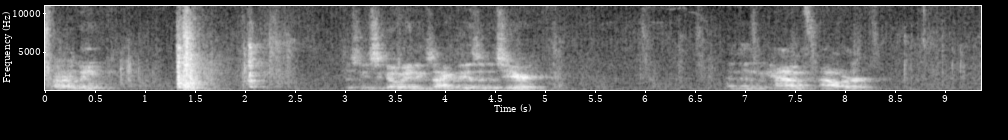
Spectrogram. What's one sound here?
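A man speaks into a microphone in a large room, explaining with animation.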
